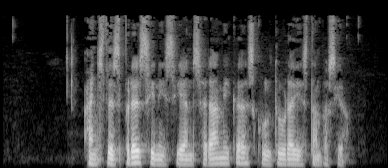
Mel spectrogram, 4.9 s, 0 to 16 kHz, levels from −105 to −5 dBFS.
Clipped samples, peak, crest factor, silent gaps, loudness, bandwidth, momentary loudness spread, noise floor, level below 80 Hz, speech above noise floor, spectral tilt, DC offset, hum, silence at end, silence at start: under 0.1%; -8 dBFS; 20 dB; none; -26 LUFS; 11.5 kHz; 12 LU; -81 dBFS; -58 dBFS; 55 dB; -4.5 dB/octave; under 0.1%; none; 0.5 s; 1.1 s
